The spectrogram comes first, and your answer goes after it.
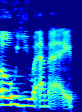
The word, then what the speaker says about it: Ouma: Like that's not how you spell his name. It has an extra syllable in it. It's supposed to be Oma, not Oma.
